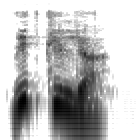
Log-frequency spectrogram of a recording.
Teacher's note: Тому він пом'якшуватися не буде. Відкілля «к» пом'якшений задньоротовий, тому зубний «ди» не пом'якшується.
